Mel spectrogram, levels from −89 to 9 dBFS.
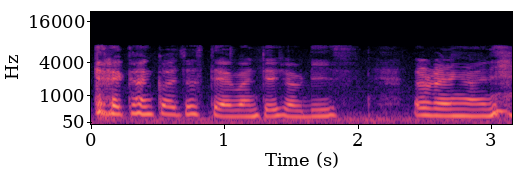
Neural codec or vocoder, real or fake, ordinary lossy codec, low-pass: none; real; none; 7.2 kHz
